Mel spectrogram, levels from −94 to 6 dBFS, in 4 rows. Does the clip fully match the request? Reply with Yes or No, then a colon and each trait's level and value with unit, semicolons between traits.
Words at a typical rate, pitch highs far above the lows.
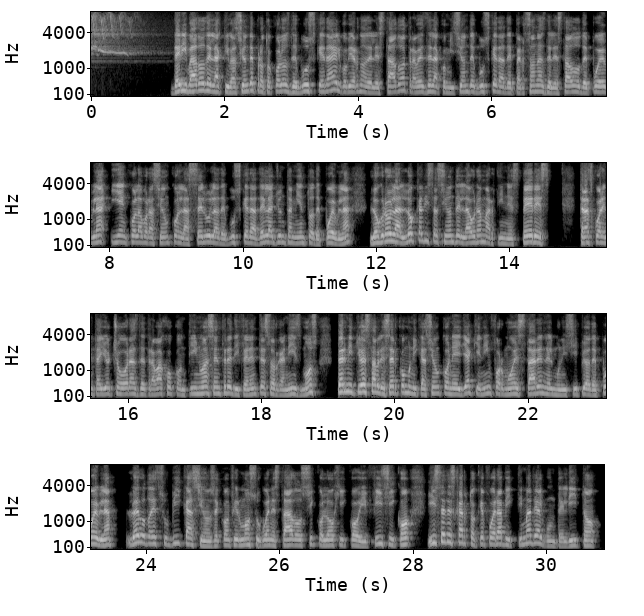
No: average, 170 wpm; average, 3.2 semitones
